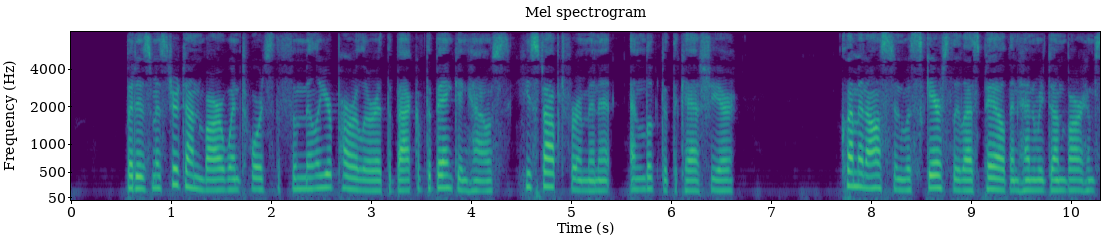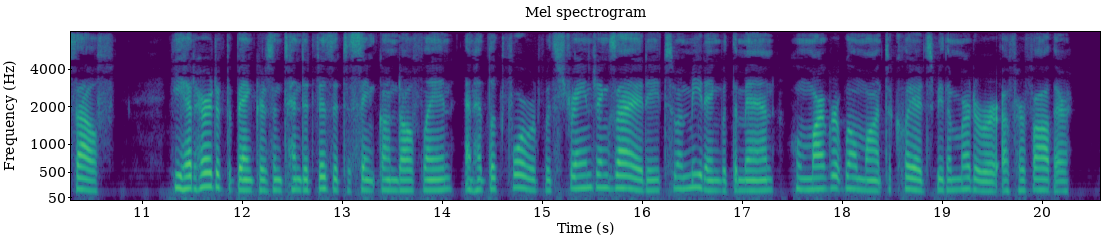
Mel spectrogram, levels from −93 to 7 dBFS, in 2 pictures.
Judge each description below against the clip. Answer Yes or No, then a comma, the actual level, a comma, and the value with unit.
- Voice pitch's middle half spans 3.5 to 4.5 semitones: No, average, 2.7 semitones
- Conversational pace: No, fast, 210 wpm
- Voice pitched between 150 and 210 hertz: Yes, high, 190 Hz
